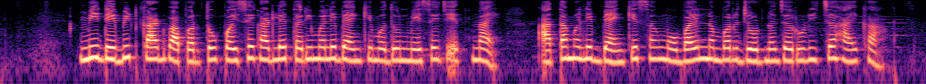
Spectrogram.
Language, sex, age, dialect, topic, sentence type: Marathi, female, 36-40, Varhadi, banking, question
